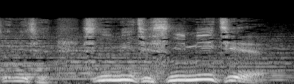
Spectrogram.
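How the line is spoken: Wheezing pained moan. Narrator (Russian): Сипя и корчась простонал

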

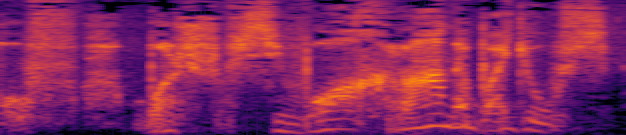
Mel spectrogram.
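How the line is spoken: Whispered. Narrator (Russian): шепотом

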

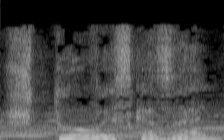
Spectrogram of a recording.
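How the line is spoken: Hissing voice. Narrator (Russian): шипящим голосом спросил Турбин

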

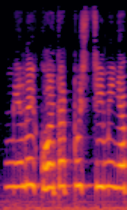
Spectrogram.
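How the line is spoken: Squeaky mouse voice. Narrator (Russian): пропищала мышка

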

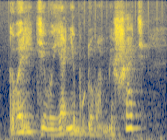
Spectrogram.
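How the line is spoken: Whispered. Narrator (Russian): Бабушка шепнула

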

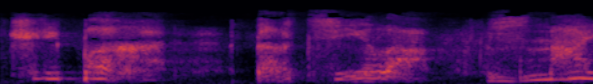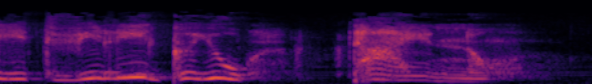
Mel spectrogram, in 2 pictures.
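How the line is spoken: Frogs whispering. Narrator (Russian): Лягушки прошептали

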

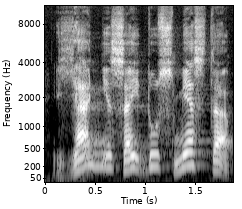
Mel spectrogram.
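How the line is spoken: Shrill shout. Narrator (Russian): прокричала визгливо Пряхина

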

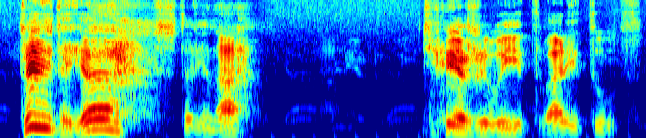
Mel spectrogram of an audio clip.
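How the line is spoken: Muffled musing, old man. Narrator (Russian): глухо рассуждает старик

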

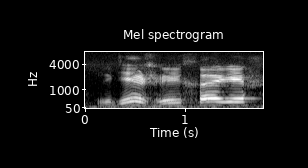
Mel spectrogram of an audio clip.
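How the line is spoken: Gloomy question. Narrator (Russian): мрачно спросил Чапаев у Дмитрия

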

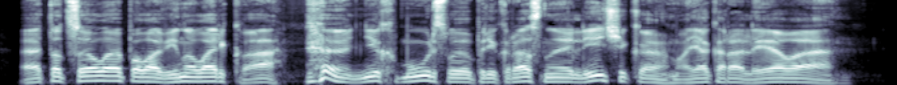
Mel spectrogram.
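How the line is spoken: Laughing with relish. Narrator (Russian): Виктор Сергеевич засмеялся с особым наслаждением, с каким он смеялся, только беседуя со своей супругой

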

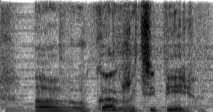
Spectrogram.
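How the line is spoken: Confused mumble. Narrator (Russian): растерянно пробормотал Пятайкин

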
